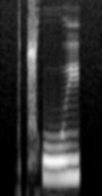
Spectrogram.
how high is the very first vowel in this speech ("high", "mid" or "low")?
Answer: high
